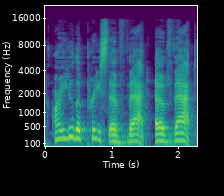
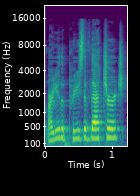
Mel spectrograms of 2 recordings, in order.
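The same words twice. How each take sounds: First: Slow, word-by-word "are you the priest of that"; pronúncia lenta. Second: Quicker, linked-up "are you the priest of that church"; pronúncia mais rápida. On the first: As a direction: take "Are you the priest of that" slowly for learners. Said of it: "frases pronunciadas mais lentas ali". ("Are you the priest of that" dito devagar) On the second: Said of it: "Daqui a pouco você tá falando". ("are you the priest of that church" dito de forma mais corrida) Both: Shown as a demonstration.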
